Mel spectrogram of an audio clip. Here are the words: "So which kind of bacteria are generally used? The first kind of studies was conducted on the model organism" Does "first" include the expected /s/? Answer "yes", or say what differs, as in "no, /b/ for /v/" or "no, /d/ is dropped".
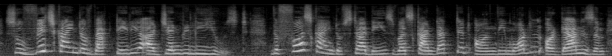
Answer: yes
